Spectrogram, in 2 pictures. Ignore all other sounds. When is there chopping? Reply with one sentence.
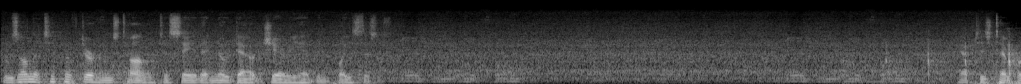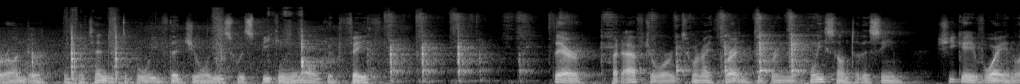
You can hear the chopping from 8.6 to 18.4 s.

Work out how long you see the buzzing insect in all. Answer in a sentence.
The buzzing insect can't be heard in this clip.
